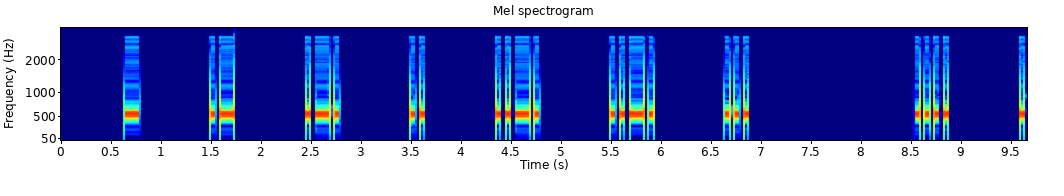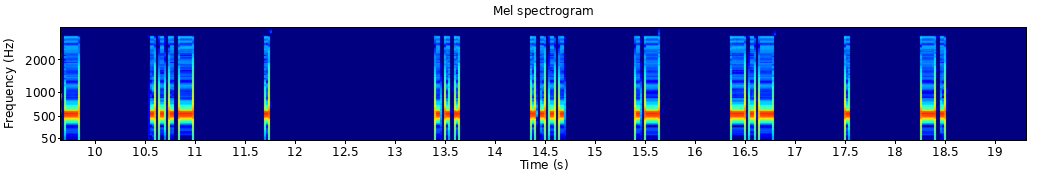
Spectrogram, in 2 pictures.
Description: Morse code, heard as a keyed tone, about 25 wpm, spaced as for 10 wpm, 550 Hz. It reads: TARIFFS HAVE SHAKEN
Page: news headlines in morse code at 10 wpm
